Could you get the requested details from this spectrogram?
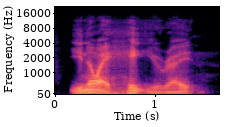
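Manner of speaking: ordinary talk, nothing marked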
